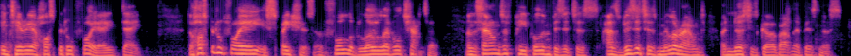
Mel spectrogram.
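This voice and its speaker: A man with a husky voice narrating a screenplay in a dramatic read-through. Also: mid-range voice, expressive, a little fast, muffled recording. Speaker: script reader.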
